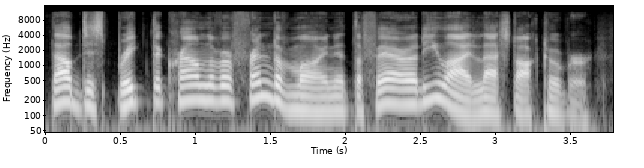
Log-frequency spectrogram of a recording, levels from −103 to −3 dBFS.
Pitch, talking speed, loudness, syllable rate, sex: 155 Hz, 270 wpm, -18 LUFS, 5.6 syllables/s, male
